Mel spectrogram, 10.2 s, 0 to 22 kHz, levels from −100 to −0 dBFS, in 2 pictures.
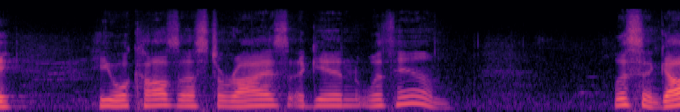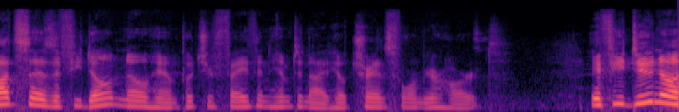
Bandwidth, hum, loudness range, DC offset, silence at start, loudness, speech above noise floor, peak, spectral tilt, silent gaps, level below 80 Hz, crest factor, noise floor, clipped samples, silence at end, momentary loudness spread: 16 kHz; none; 6 LU; under 0.1%; 0 s; -43 LUFS; 35 dB; -18 dBFS; -5 dB/octave; none; -80 dBFS; 24 dB; -76 dBFS; under 0.1%; 0 s; 13 LU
